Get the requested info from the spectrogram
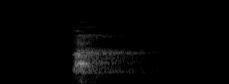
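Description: A man's single audible sigh close to the microphone, starting sharply under a second in and fading away over about a second.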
